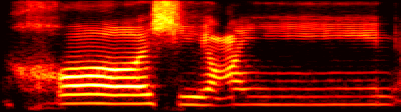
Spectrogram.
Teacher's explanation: jangan lupa untuk pekatkan kha ni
